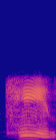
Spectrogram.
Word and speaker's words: Cairns: north there you've got cans now cairns is a great gateway here i said that it's pronounced cans like a beer can so you hold your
